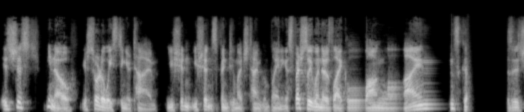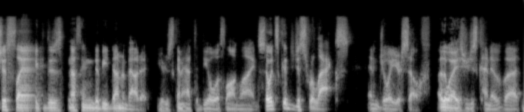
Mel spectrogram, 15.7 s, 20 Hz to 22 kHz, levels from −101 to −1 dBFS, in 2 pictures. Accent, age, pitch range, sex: American, 30-49, 80-110 Hz, male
